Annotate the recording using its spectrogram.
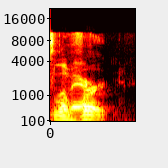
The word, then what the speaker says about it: LeVert: Is it Caris LeVert? – It's LeVert.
